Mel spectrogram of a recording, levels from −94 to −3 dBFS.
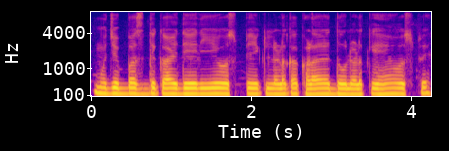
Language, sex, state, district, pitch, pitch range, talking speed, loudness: Hindi, male, Madhya Pradesh, Bhopal, 140 Hz, 140-145 Hz, 250 wpm, -12 LUFS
